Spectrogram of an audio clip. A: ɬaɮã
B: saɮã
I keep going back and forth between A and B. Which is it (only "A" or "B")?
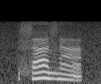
A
